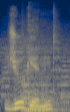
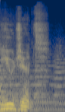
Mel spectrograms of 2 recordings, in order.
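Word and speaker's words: Jugend: Ju Jugand. And they were considered elements. Jugan is pronounced Eugent.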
